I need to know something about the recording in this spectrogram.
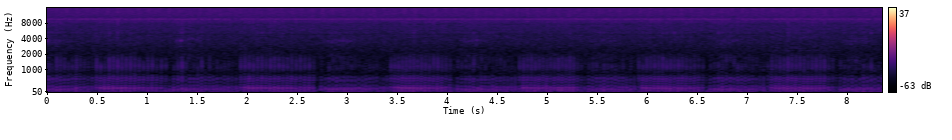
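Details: Cat preparing for a morning nap, kneading a blanket and purring; strong, slightly higher rumbling purr in distinct breath pulses roughly every half to one second, very near and clear.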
